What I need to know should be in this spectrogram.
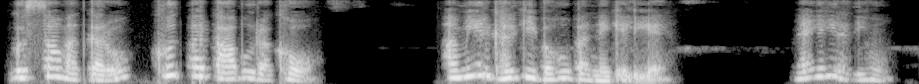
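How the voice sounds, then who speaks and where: Scheming young woman chasing a rich husband, breathy and sweet-talking, dry studio dub. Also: fairly high pitch, animated, brisk, a little mellow, no echo, dull audio. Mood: coaxing. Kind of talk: Hindi drama dubbing.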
